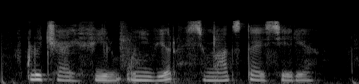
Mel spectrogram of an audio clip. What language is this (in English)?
Russian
